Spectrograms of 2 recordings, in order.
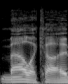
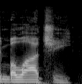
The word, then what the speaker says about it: Malachi: I always like to correct people most people pronounce it Malachi but it's actually Malachi and it's the first Italian first Italian prophet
